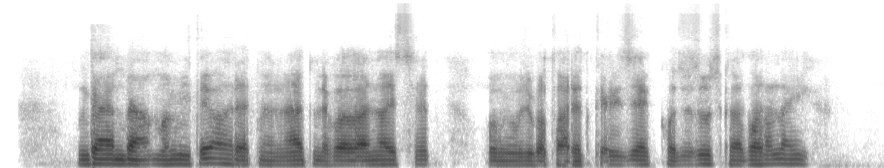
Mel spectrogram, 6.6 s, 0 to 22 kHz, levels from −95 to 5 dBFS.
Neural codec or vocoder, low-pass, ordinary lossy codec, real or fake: codec, 44.1 kHz, 2.6 kbps, DAC; 19.8 kHz; Opus, 16 kbps; fake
